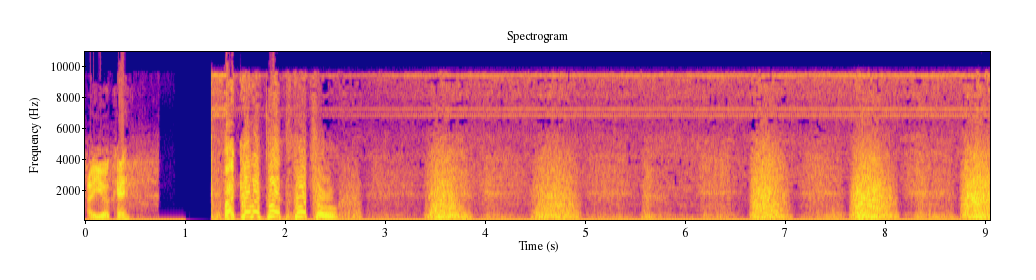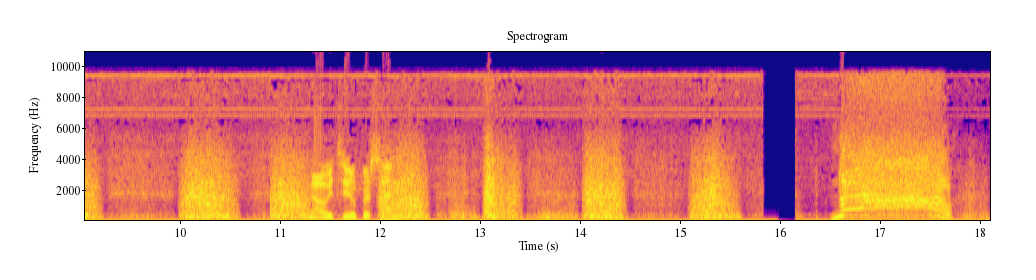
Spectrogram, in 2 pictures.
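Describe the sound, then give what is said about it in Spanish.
Racing driver Leclerc screams and groans in anguish over a crackly, tinny team radio just after crashing at a fast corner while leading the race, letting out repeated desperate cries in bursts against a steady hiss of static, ending with one long, strained shout. “Escuchamos la radio.”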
